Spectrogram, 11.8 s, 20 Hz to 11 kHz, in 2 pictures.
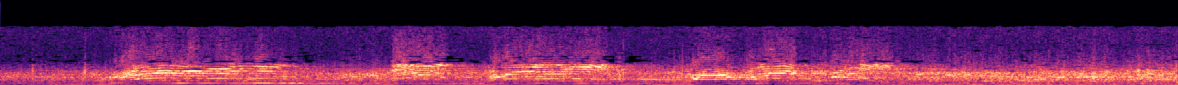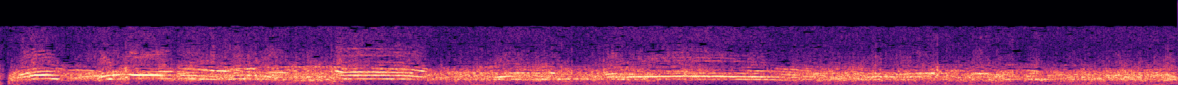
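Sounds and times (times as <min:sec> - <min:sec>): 
constant low hum: 0:00.0 - 0:11.7
large baseball stadium crowd yelling and cheering: 0:00.0 - 0:11.7.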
